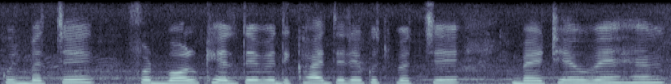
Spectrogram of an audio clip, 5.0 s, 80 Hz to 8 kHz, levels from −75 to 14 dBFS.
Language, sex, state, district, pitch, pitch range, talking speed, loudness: Hindi, female, Uttar Pradesh, Lucknow, 255 Hz, 240-260 Hz, 145 wpm, -15 LUFS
